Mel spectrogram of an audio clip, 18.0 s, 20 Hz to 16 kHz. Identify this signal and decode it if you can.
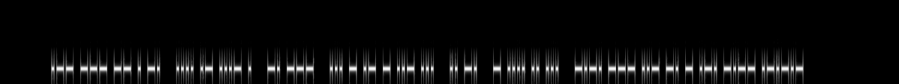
Morse code, heard as a keyed tone, about 25 wpm, 700 Hz. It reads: WOMEN HAVE NO STATUS IN THIS COUNTRY.
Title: Sentences from Top 1400 Words 25wpm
